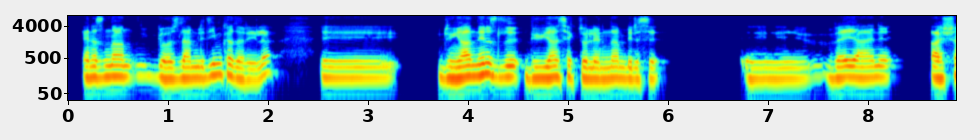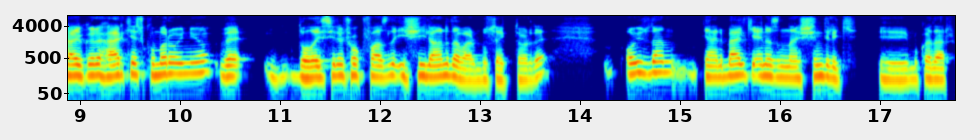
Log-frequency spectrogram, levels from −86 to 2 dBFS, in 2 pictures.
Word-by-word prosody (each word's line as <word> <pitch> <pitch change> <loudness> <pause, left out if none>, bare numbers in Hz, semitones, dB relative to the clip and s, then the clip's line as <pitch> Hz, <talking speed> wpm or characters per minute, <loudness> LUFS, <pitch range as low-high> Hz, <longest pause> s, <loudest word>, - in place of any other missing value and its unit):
en 145 -1 +1
azından 155 +1 0
gözlemlediğim 140 +3 +1
kadarıyla, 160 +3 -1 0.4
eee, 140 - -4 0.4
dünyanın 145 +3 +5
en 175 - +6
hızlı 150 -3 +1
büyüyen 140 +1 +2
sektörlerinden 140 -1 0
birisi, 135 0 -4 0.8
iii, 130 0 -4
ve 150 -1 +1
yani 150 0 +2 0.3
aşağı 145 +3 +4
yukarı 170 +2 +3
herkes 170 +3 +2
kumar 180 0 +1
oynuyor 190 +3 0
ve, 155 0 +1 0.2
ııı, 155 +1 -12
dolayısıyla 145 +3 +3
çok 165 0 -1
fazla 160 +1 +1
iş 160 0 -3
ilanı 160 0 +2
da 150 -3 +4
var 120 -1 -2
bu 125 - -6
sektörde. 125 +2 -5 0.7
B - - -23 0.2
o 180 +1 +3
yüzden 200 +1 0 0.3
yani 150 -1 -1
belki 165 0 +2
en 160 0 0
azından 145 -2 -1
şimdilik, 145 -1 -3 0.2
iii, 125 -2 -5
bu 130 - -10
kadar 130 -2 -1
150 Hz, 140 wpm, -22 LUFS, 135-160 Hz, 0.8 s, en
